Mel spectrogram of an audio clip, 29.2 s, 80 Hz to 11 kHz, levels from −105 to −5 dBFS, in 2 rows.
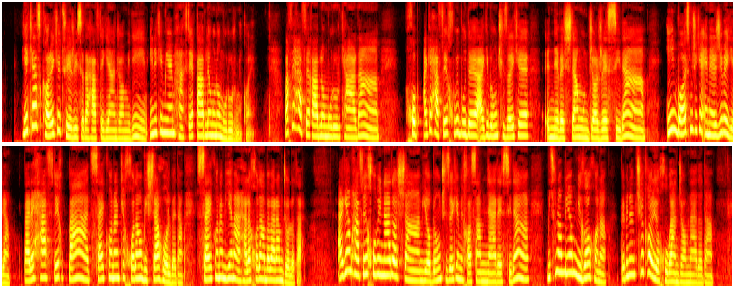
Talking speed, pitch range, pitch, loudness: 170 wpm, 210-290 Hz, 250 Hz, -21 LUFS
